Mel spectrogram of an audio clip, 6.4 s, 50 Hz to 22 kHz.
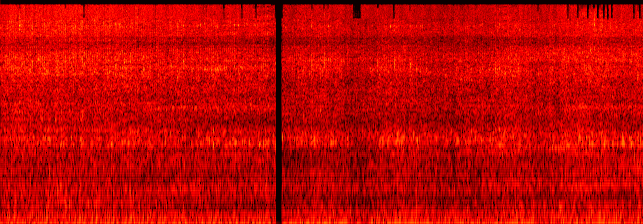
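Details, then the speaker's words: Tow truck idling: heavy low rumble wavers and dips, black smoke, engine flopping around, about 33-34 psi fuel pressure at idle; rough rich idle from corroded engine computer. "Yeah, still not perfect. Still running rich. I don't know if you're picking it up on that camera, but I can still see the black smoke coming out of there. The way the engine is, it's just flopping around in there."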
